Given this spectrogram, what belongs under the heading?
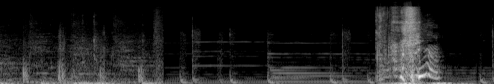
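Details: Vtuber during a live stream: a single loud, explosive sneeze near the end after quieter sounds, over background music, part of a run of sneezes; sneezing.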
